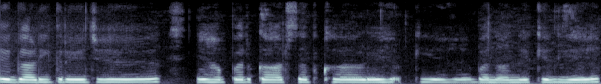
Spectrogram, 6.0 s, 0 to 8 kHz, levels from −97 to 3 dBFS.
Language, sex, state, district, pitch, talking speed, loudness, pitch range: Hindi, female, Chhattisgarh, Sarguja, 230 Hz, 150 wpm, -16 LUFS, 225-235 Hz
